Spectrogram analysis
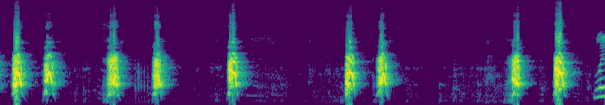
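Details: Siberian Husky kept as a pet, talking back to its owner with short, punchy woo-like barks spaced irregularly in small groups, gaps of up to a second between them; a brief human voice enters at the very end.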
